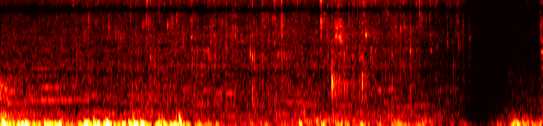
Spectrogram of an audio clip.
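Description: Water is poured into a pot of sambar, a steady close pouring and trickling that runs for a few seconds, then stops abruptly before a faint bit of sound resumes; no one talks.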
